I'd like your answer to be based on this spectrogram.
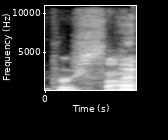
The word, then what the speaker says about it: Versace: Did I say it right? I'm Hispanic. – So, yeah. – I can't even Versace.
